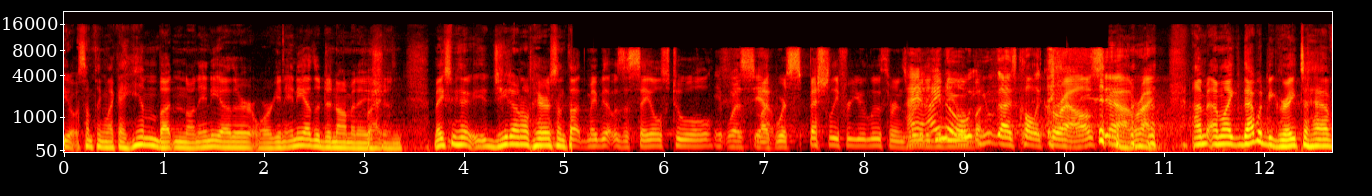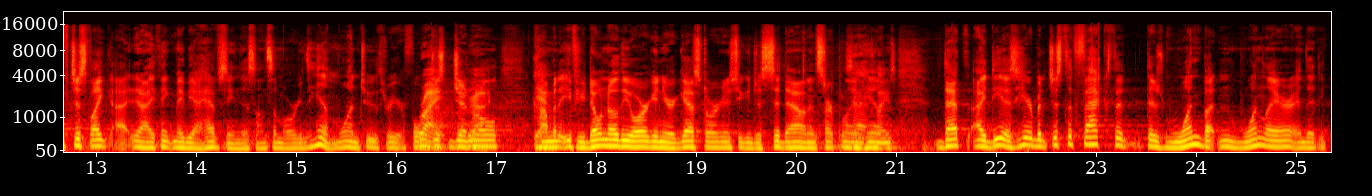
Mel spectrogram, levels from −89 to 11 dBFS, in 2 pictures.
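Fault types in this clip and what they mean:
Input switched to a poorer device: From 5.07 to 10.45 s the sound turns duller and about 5 dB quieter. Nothing passes above 8.4 kHz, and a faint new background noise appears. There is no gap at either change. A likely switch to another microphone explains it.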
